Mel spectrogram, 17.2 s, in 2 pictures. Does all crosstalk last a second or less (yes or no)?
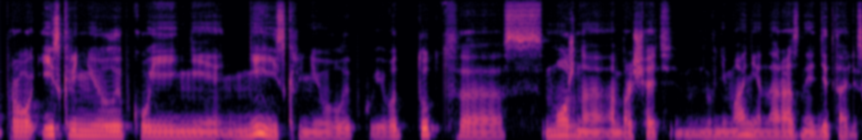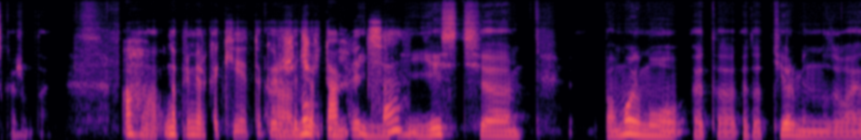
no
